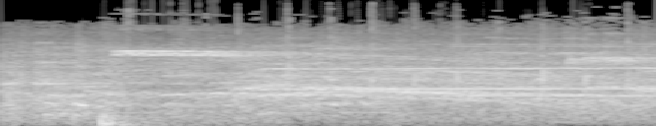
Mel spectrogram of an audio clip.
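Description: Spectators shouting and cheering at a wrestling match, some voices holding long yells. There is a dull thump about a second in.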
